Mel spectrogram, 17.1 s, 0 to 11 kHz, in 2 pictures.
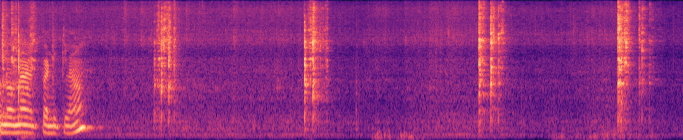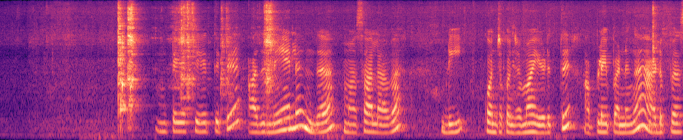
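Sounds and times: faint sizzle of simmering sauce: 0:00.0 - 0:17.0.

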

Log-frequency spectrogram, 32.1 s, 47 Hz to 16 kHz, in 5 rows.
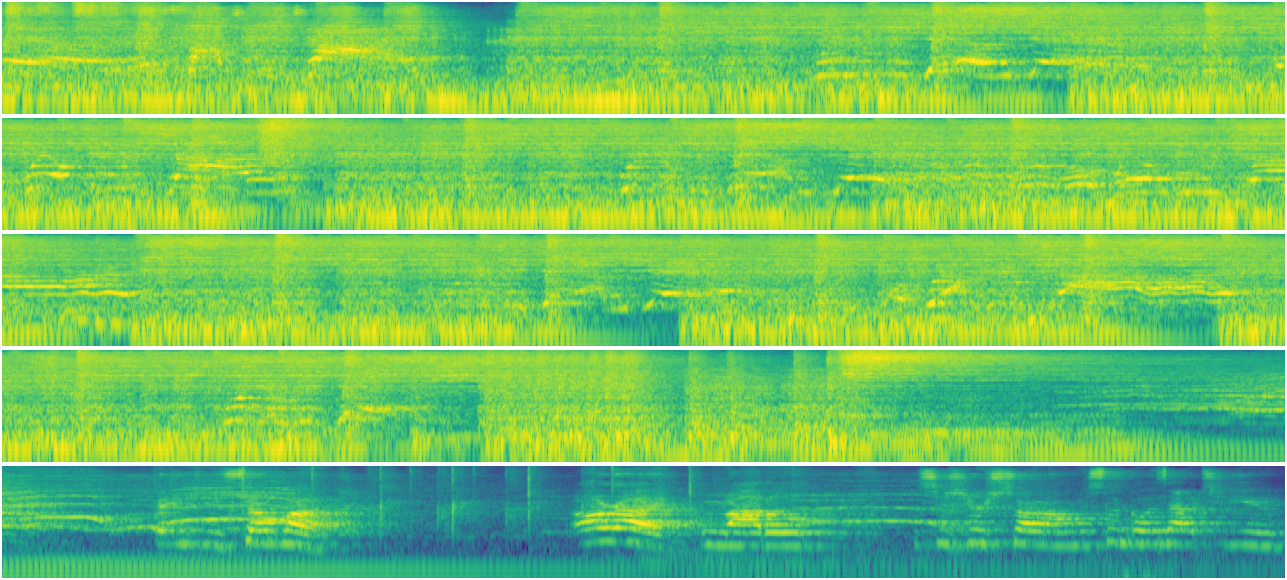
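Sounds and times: woman singing with shouts: 0:00.0 - 0:02.1, 0:04.1 - 0:05.8, 0:09.5 - 0:13.6, 0:24.7 - 0:27.4
electric guitars: 0:00.0 - 0:25.0
drum kit: 0:00.0 - 0:25.4.

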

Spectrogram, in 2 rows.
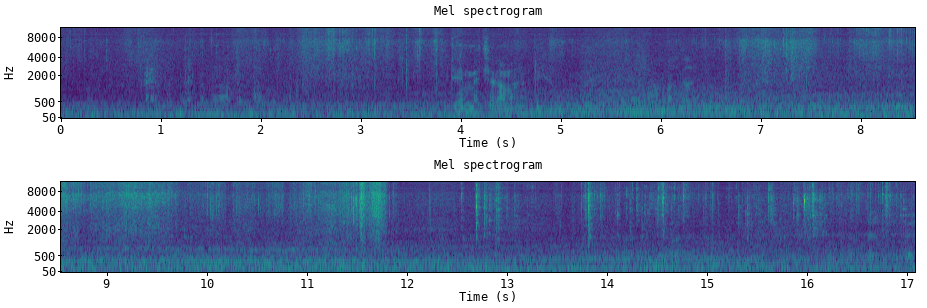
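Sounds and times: wind buffeting microphone: 0:00.0 - 0:17.0
crunches and clicks on debris: 0:11.4 - 0:17.0.

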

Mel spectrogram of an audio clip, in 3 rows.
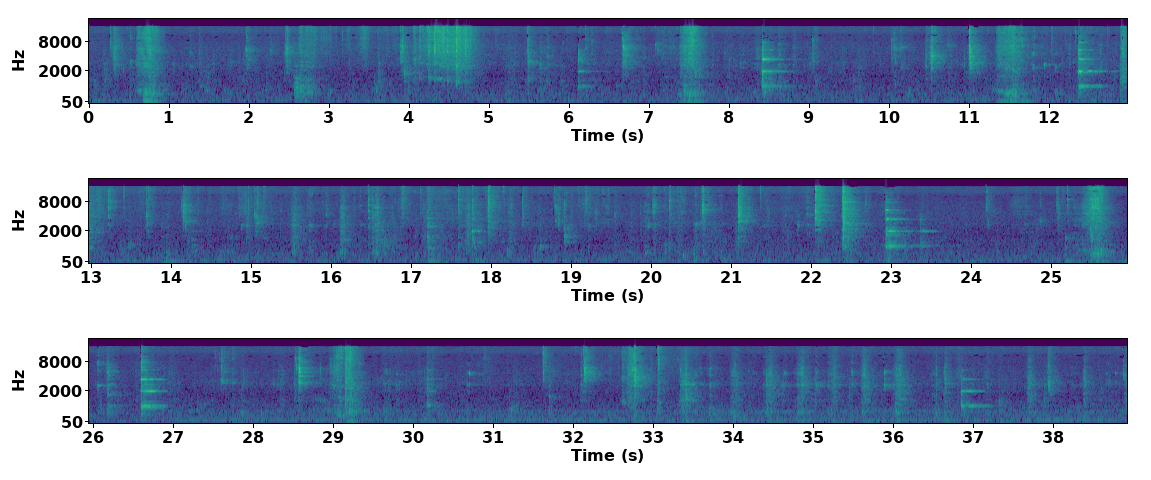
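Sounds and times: soft chewing: 0:00.1 - 0:22.8, 0:23.4 - 0:26.4, 0:27.0 - 0:38.9
tableware clinking: 0:08.4 - 0:08.9, 0:12.4 - 0:13.1, 0:22.4 - 0:23.6, 0:26.1 - 0:27.0.

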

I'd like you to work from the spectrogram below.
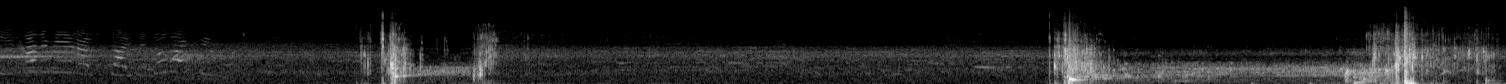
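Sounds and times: underwater churning and bubbling: 0:03.6 - 0:05.1, 0:10.5 - 0:15.0
loud splash into water: 0:03.7 - 0:05.0, 0:10.5 - 0:12.0, 0:13.4 - 0:15.0.

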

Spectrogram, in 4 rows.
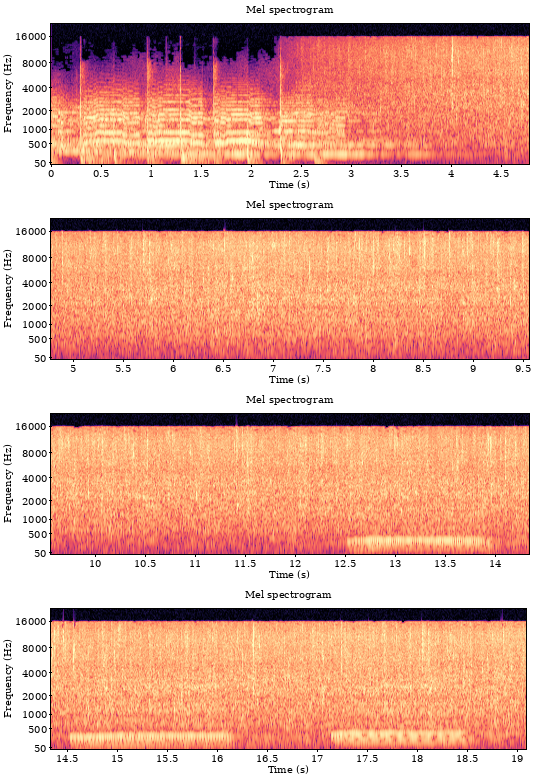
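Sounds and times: music with sustained tones: 0:00.0 - 0:04.4
rain falling on water: 0:02.7 - 0:19.0.

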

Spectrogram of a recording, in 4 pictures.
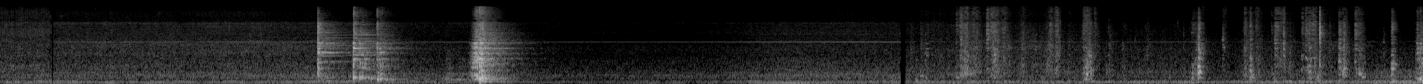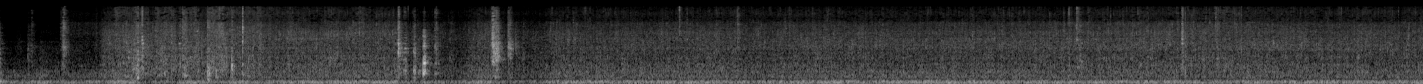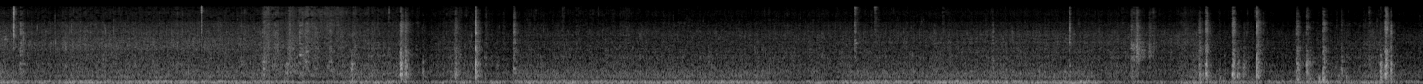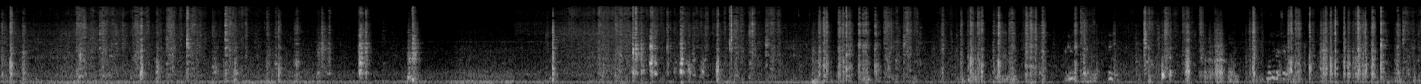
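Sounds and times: metal lid clanking: 0:03.2 - 0:05.4
meat sizzling in a pan: 0:15.0 - 0:45.4
tongs clinking and scraping pan: 0:48.7 - 0:56.9.

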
